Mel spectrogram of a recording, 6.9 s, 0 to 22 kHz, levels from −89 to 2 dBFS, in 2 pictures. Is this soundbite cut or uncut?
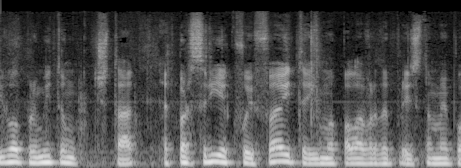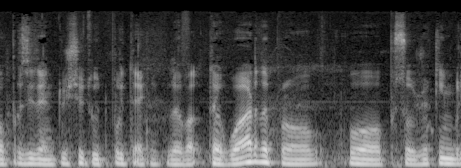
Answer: cut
